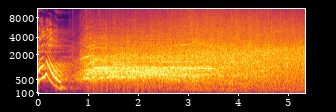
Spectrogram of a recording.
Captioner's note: audience clapping and cheering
